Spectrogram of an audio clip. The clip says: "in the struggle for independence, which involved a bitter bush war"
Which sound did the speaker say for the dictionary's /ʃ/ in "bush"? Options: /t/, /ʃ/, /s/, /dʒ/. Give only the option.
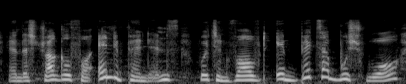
/ʃ/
